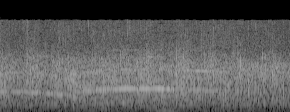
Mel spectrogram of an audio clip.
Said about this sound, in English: Come on, let's give God a great hand clap of praise.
